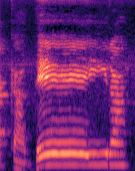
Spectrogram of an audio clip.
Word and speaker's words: cadeira: Veja, pessoal, que em cadeira, a sílaba tônica de cadeira é dei. Olha a cadeira.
